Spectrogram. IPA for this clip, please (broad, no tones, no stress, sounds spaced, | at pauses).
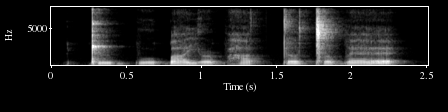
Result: ǃ ʉ b p u ɓ a j ə˞ bʱ a tː ə ǀ ə b ɛ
